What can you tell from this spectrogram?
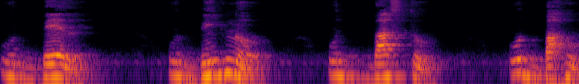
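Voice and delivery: উদ্বেল said "ut-bel" with a clear b; each word said ut plus a clear b; correct pronunciations. Shown as a demonstration. Teacher gives the final correct forms slowly. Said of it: "শুদ্ধ উচ্চারণ কী হবে?".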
